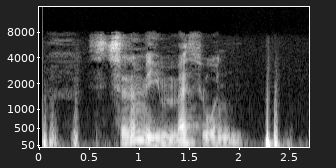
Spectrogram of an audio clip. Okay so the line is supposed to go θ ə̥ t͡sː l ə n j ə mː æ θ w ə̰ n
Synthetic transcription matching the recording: θ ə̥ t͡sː ɾ ə m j ə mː æ θ w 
